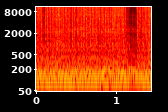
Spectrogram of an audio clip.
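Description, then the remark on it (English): The engine of Giganticus, a beloved first motorcycle, idles with a steady, loud, low rumble and a constant throbbing drone, running continuously with no voices. “My late, great, beloved first motorcycle?”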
